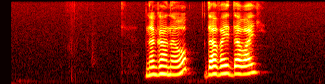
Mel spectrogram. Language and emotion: Russian, positive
